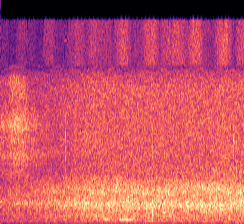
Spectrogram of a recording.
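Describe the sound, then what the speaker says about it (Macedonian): Steady rushing of a river flowing below a forested mountainside near Kožuf, a broad, continuous wash of water heard from a distance with no talk. "река."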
